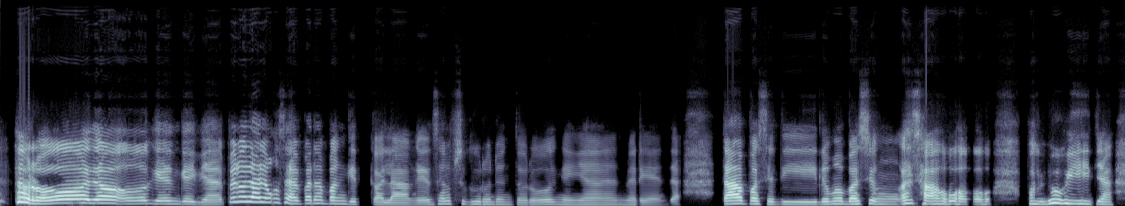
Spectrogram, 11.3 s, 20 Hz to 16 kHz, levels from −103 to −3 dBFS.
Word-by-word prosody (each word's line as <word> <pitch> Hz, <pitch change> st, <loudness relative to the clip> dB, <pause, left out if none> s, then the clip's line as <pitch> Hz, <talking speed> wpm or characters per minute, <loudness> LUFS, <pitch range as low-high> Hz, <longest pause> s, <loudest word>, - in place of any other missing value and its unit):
turon. 285 Hz, -2 st, +6 dB
Oo, 240 Hz, -3 st, +3 dB
ganyan-ganyan. 200 Hz, -6 st, -6 dB
Pero 385 Hz, +2 st, +1 dB
lalo 355 Hz, -2 st, +4 dB
ko 315 Hz, -, -8 dB
sayo 245 Hz, -7 st, 0 dB
parang 255 Hz, -1 st, -5 dB
banggit 220 Hz, -5 st, -5 dB
ko 175 Hz, -2 st, -9 dB
lang, 160 Hz, -1 st, -9 dB
ayan 170 Hz, +2 st, -9 dB
sarap 215 Hz, +2 st, -12 dB
siguro 200 Hz, -2 st, -13 dB
ng 185 Hz, -1 st, -17 dB
turon 170 Hz, +2 st, -13 dB
ganyan, 165 Hz, 0 st, -15 dB
meryenda. 150 Hz, -2 st, -18 dB, 0.4 s
Tapos, 225 Hz, 0 st, +5 dB
eh, 190 Hz, -, -7 dB
di 180 Hz, -1 st, -8 dB
lumabas 210 Hz, +2 st, -2 dB
yung 195 Hz, -1 st, -9 dB
asawa 215 Hz, -4 st, +1 dB
ko. 190 Hz, -1 st, -8 dB, 0.4 s
Pag-uwi 230 Hz, -1 st, -2 dB
niya, 195 Hz, -3 st, -3 dB
205 Hz, 145 wpm, -20 LUFS, 180-240 Hz, 0.4 s, turon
